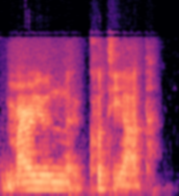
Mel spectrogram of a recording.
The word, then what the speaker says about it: Marion Cotillard: Let's start with the ladies and with Marion Cotillard. – Yeah. – That's how you pronounce it.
